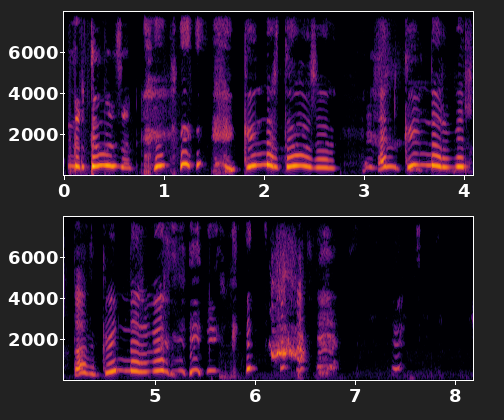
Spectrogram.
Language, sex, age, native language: Icelandic, female, 16, Icelandic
